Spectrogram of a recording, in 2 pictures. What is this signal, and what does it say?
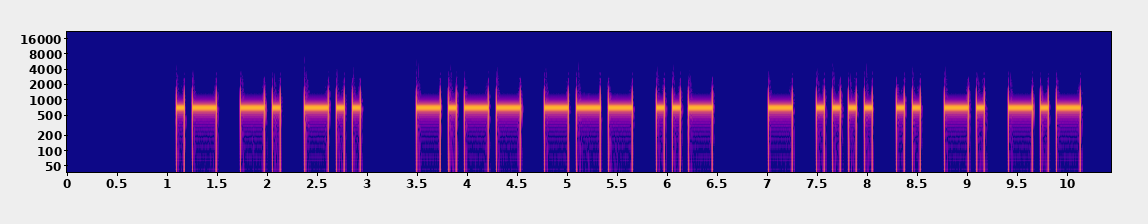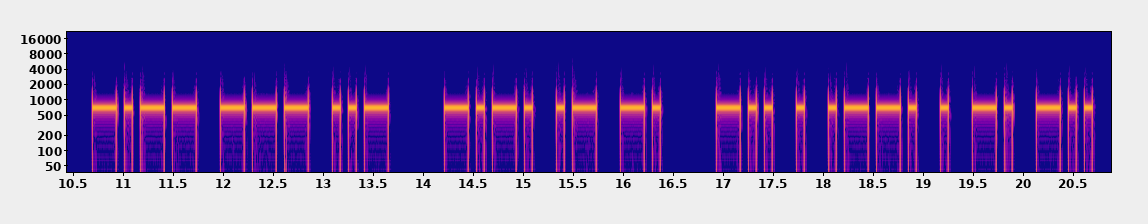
Morse code, heard as a keyed tone, about 15 wpm, 700 Hz. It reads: AND YOU THINK YOU CAN DEPEND
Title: Sentences from Top 1300 Words 15wpm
